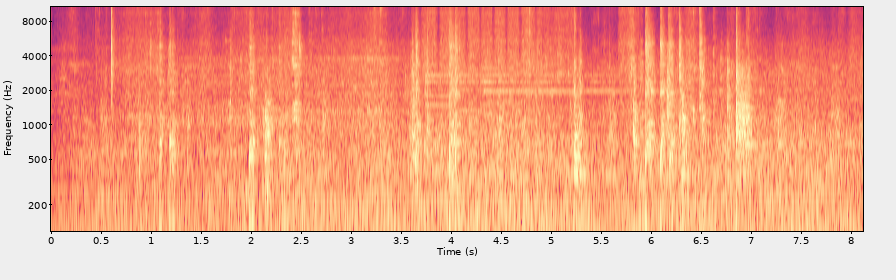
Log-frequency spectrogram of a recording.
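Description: A cloth rag wiping and scrubbing a stainless-steel stovetop, heard as a series of short, irregular rubbing strokes over a steady low rumble.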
